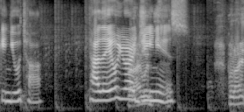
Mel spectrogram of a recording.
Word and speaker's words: Utah: Like in like in Utah, you're a genius. But I say Utah like Utah like a Midwesterner.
